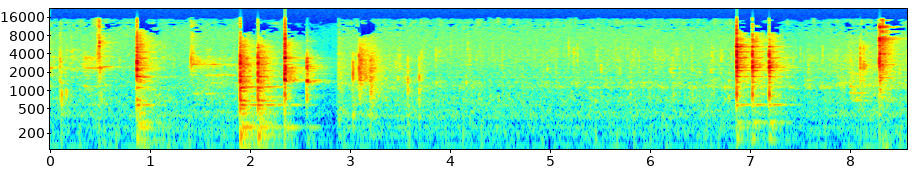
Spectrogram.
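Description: Kitchen utensils clinking against a stainless steel saucepan, a few sharp metallic clanks that ring briefly. They come in short clusters about a second in, around two seconds in and again near the end, with a quiet stretch between.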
